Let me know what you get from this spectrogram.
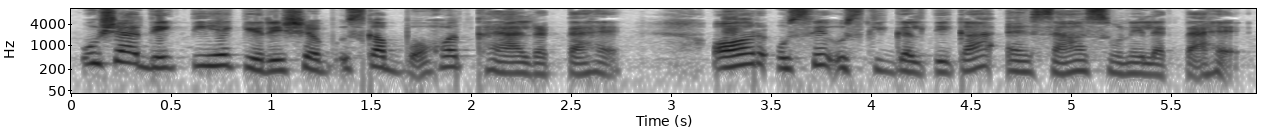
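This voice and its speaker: A woman's voice: fairly low pitch, expressive, normal speed, a little mellow, no echo. A woman storyteller reading scripted narration for a cartoon family story.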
